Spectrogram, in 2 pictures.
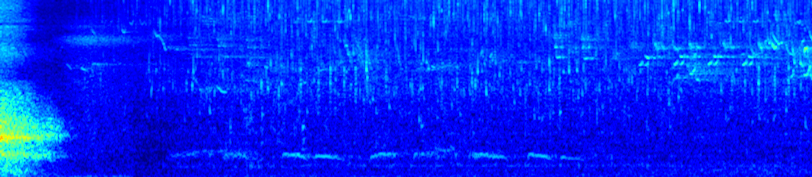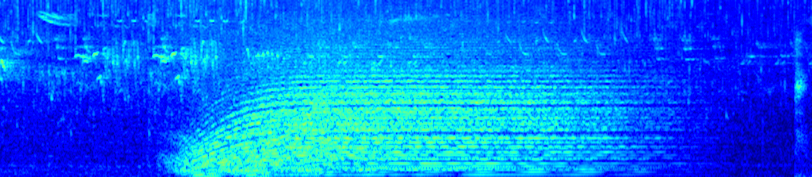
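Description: A breath right at the start, then a faint wavering tone. About twelve seconds in, a sound effect swells up: a sustained tone rich in overtones that rises in pitch over about two seconds, holds, and fades out near the end.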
